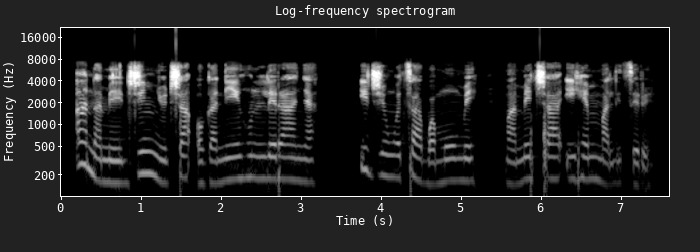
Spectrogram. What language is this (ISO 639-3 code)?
ibo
